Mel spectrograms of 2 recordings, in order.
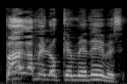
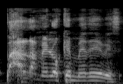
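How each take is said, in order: First: Louder, higher furious demand; angry demand. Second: Loud, raised demanding shout; harsh demand. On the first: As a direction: shout it, grabbing him by the throat. Repeated violent demand. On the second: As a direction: bark the demand for payment. Servant demanding debt violently. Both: Acted.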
